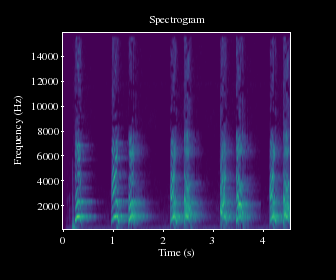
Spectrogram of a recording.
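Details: Small dogs, a Papillon, a Chihuahua and a Yorkshire Terrier, give sharp, high-pitched yapping barks, often in quick doubled bursts.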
